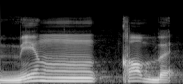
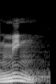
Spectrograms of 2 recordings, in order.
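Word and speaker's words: مِن قَبلِكُم: Makanya min dengan qo itu bacanya minqob. Nah, bukan ming. Bukan ming ya, tapi ming ya. walladzina min qablikum la'allakum tattaquun. Nah, ming bukan mingqo bukan ming dia arahnya ke qaf.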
